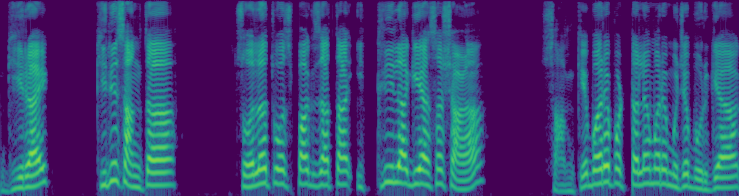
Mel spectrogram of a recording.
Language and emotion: Goan Konkani, surprised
